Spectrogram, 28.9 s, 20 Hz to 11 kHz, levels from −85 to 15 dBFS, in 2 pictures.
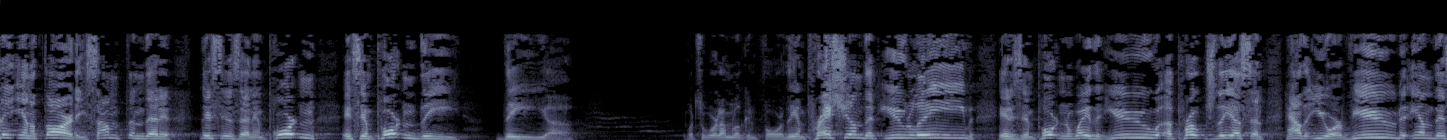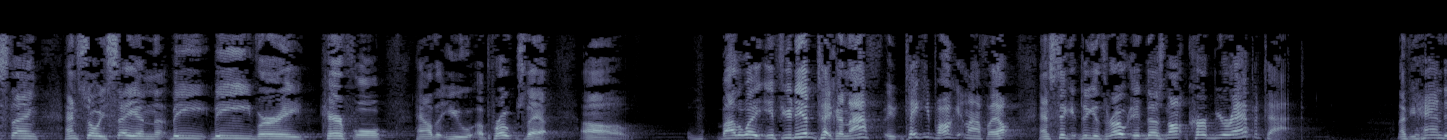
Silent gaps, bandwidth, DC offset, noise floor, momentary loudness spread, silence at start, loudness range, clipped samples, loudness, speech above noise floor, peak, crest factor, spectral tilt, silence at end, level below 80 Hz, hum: none; 8.8 kHz; under 0.1%; -75 dBFS; 12 LU; 0 s; 4 LU; under 0.1%; -25 LUFS; 50 dB; -6 dBFS; 20 dB; -3 dB/octave; 0 s; -72 dBFS; none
